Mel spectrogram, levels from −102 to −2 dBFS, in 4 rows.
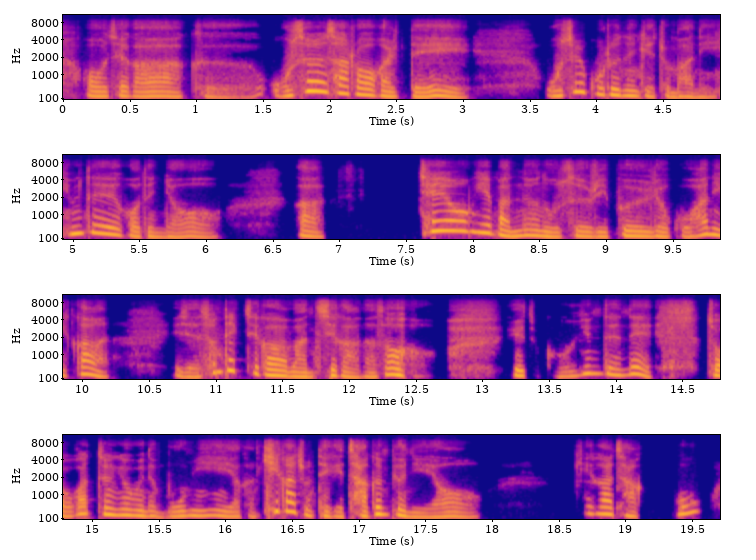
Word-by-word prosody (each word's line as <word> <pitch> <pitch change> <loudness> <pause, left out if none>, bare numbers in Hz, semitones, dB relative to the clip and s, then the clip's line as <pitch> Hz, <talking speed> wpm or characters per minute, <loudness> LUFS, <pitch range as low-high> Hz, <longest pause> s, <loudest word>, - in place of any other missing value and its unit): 어 180 -3 0
제가 180 -2 -1
그 150 -1 -11
옷을 345 - +4
사러 275 -8 +3
갈 190 -4 0
때 170 -2 0 0.6
옷을 200 - +1
고르는 230 -8 +1
게 180 -1 -4
좀 165 0 -6
많이 155 -2 -5
힘들거든요. 175 - -1 0.6
아 185 -5 0 0.7
체형에 375 -4 +4
맞는 205 -4 +2
옷을 170 +1 -1
입으려고 170 -1 -1
하니까 230 -2 +1 0.5
이제 165 -5 -4
선택지가 270 - +3
많지가 170 +3 +1
않아서 165 +10 +3 0.8
이게 205 - +4
조금 175 -1 -10
힘든데 260 -4 0 0.4
저 200 -4 +2
같은 175 - +1
경우에는 200 -6 +1
몸이 195 +2 -1
약간 170 0 -7
키가 370 -1 +5
좀 220 - -2
되게 175 -2 -2
작은 215 +10 +3
편이에요. 160 -4 -1 0.7
키가 270 -2 +1
작고 255 - -4
190 Hz, 255 characters per minute, -25 LUFS, 170-245 Hz, 0.8 s, 키가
